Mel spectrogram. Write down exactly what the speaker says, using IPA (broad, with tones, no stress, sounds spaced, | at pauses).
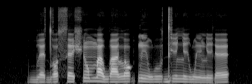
b ɛ˨ d ɔ˨˦ s ɛ˧ ʃ ɔ̃˦ m a˦˨ w a˧ l ɔ˦ k͡p ĩ˦˨ w u˧ d i˦ l i˧ w ĩ˨ l i˨ ɾ ɛ˨˦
